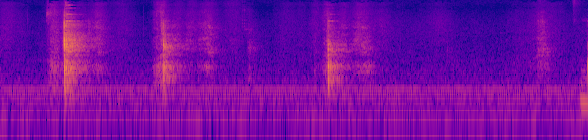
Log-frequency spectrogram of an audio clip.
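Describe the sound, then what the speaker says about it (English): Knife chopping long strips of avocado or vegetables for guacamole on a board, three or four distinct sharp chops spaced about a second apart, close and clear over a faint steady background hum. "And then I'm going to chop those long strips."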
